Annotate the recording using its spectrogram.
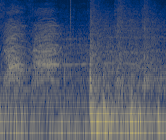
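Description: A loud, high-pitched cheering shout from the parade crowd over a marching band's drums beating underneath. The shout wavers for about a second and then fades.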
